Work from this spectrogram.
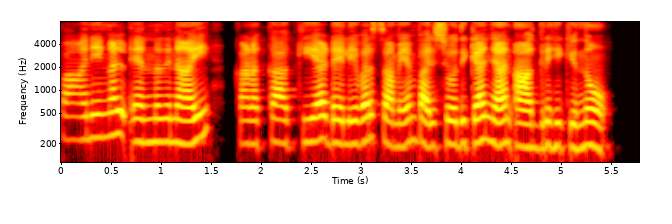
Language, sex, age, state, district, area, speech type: Malayalam, female, 60+, Kerala, Kozhikode, rural, read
